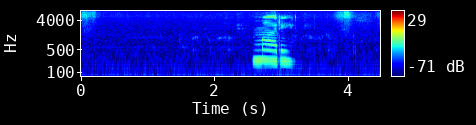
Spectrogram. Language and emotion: Russian, neutral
